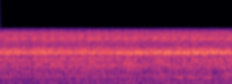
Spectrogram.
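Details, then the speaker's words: Cold diesel idling right after fuel filter change, smoking, no leak: steady rattling knock under a thin high whine; owner suspects air, then the injection pump. "D'ailleurs il fait un drôle de bruit, il claque ou... Il y a un bruit aigu là, genre."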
